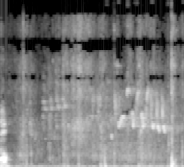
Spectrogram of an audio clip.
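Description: Footsteps of a child walking on a dirt and stone garden path: a few light, irregular steps.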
